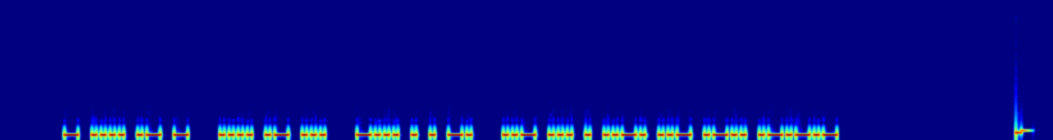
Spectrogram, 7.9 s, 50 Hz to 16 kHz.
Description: Morse code, heard as a keyed tone, about 34 wpm, 700 Hz. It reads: THAT HAS BEEN USEFUL.
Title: Sentences from Top 700 Words 35wpm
